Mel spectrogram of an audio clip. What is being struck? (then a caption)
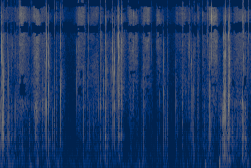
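Filled foil sachet. A filled, flat printed foil face mask sachet is crinkled and scratched by long nails. The sound is a dense run of crisp, bright crackles and scratchy rustles with very little low end, broken by a few brief quiet gaps.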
